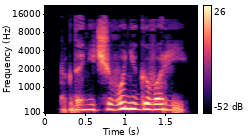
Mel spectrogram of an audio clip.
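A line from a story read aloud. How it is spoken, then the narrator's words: Quiet reply. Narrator (Russian): тихо отозвался Лилайн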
